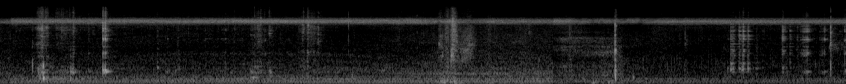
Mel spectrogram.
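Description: A steady high-pitched chorus of insects, with a few sharp metal clinks and knocks as the camp oven's lid and veggie ring are lifted off and set down.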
